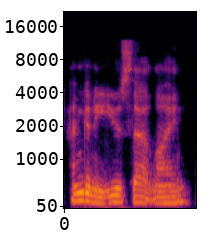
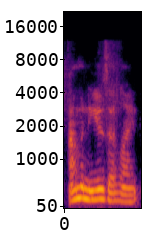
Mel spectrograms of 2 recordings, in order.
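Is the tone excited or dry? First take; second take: dry; excited. First: It is said dryly, trailing off. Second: It is said with excited emphasis.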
